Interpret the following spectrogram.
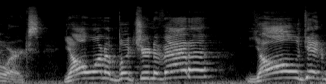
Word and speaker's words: Nevada: that weird yes Cal they butcher it all of the time everywhere it's Nevada not Nevada we have a whole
